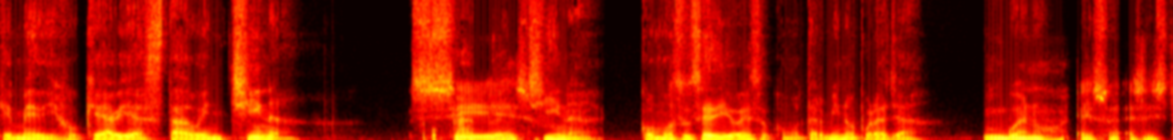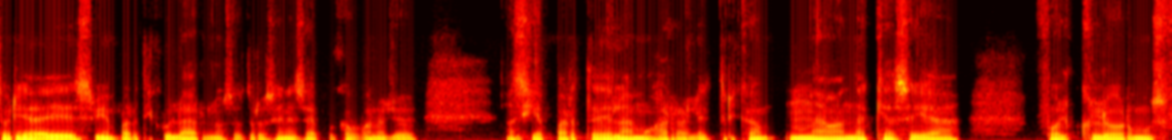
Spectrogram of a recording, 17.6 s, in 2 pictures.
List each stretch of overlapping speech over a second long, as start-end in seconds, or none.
3.2-4.4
